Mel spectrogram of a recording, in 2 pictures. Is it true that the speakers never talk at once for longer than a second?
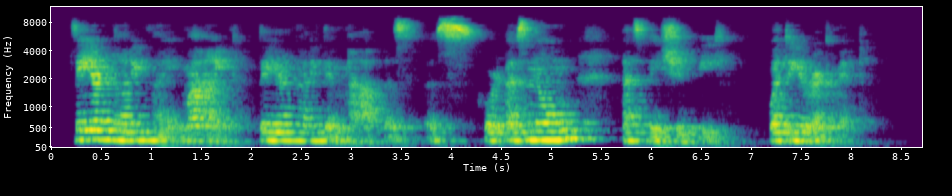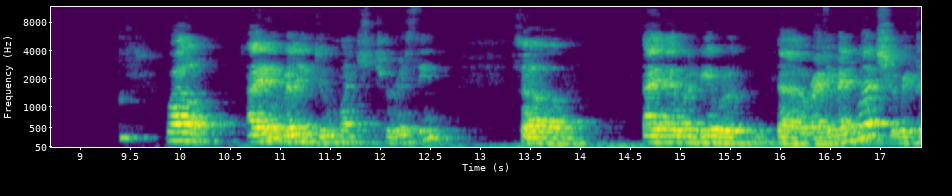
Yes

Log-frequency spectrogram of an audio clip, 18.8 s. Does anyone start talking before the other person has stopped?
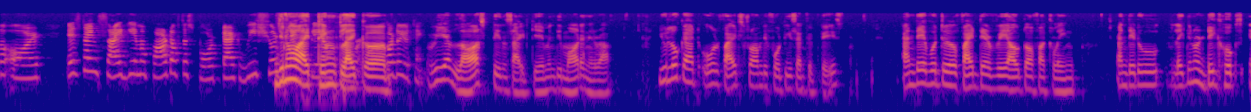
Yes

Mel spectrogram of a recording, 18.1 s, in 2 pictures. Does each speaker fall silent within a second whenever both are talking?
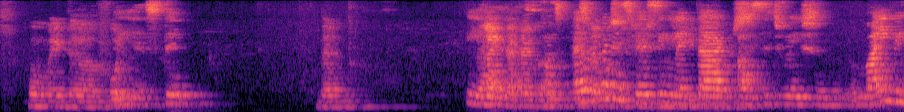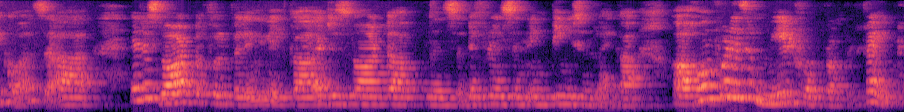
No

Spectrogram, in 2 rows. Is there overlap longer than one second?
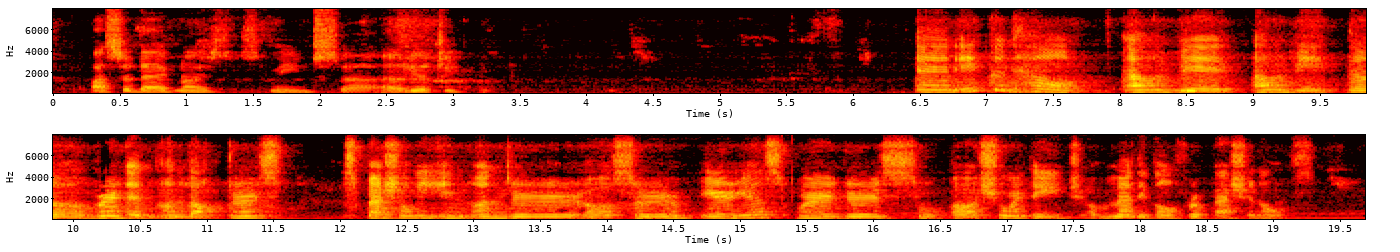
No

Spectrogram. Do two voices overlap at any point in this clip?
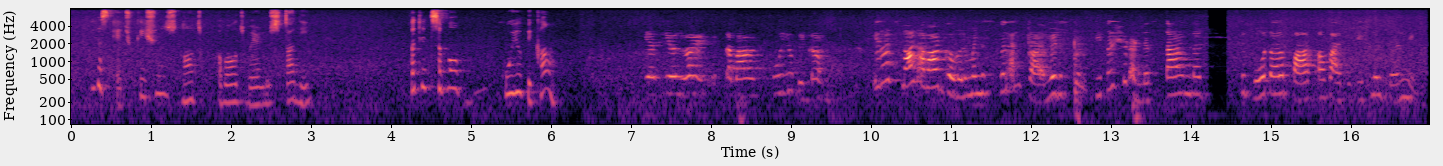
No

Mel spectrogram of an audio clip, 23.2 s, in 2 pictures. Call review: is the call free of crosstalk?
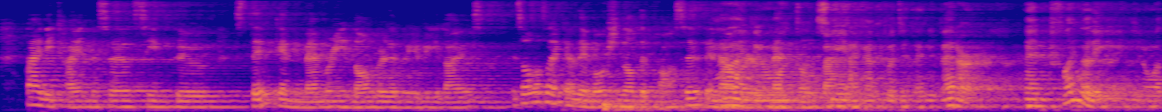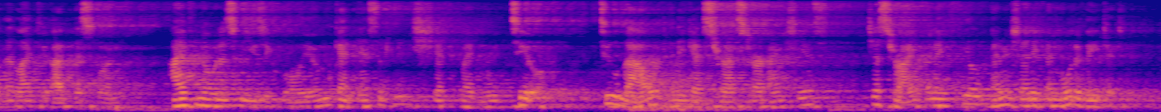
No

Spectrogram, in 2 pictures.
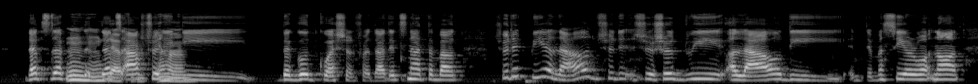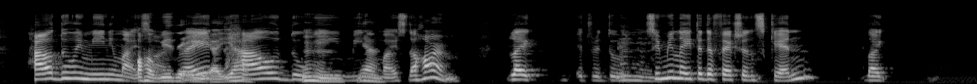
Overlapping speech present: Yes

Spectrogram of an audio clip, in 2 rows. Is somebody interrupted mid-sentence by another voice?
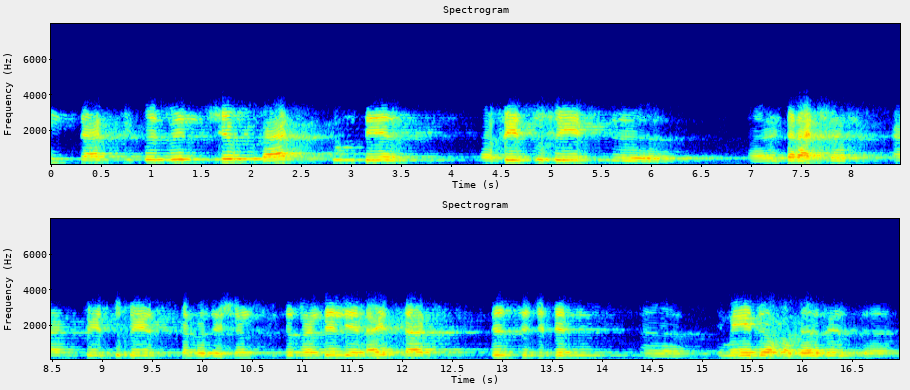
No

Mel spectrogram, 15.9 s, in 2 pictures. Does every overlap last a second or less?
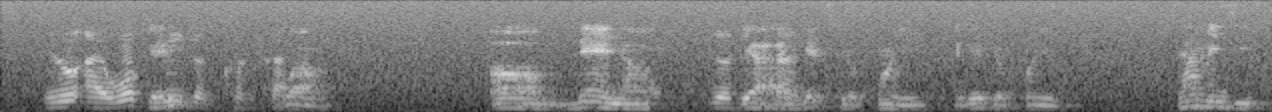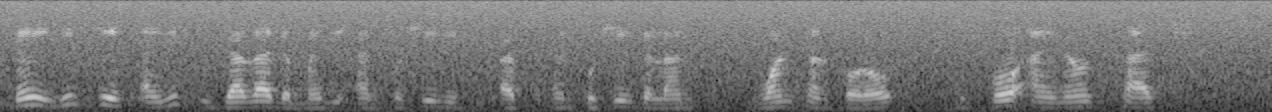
Yes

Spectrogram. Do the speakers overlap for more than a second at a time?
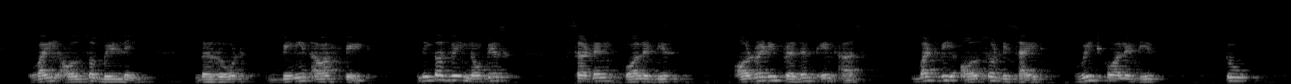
No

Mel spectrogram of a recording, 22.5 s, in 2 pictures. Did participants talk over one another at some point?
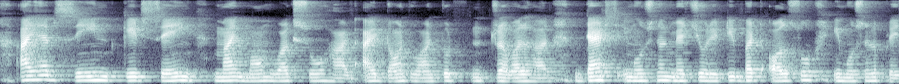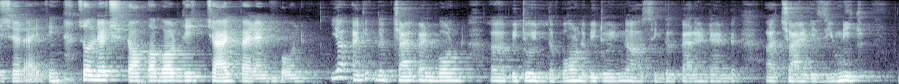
No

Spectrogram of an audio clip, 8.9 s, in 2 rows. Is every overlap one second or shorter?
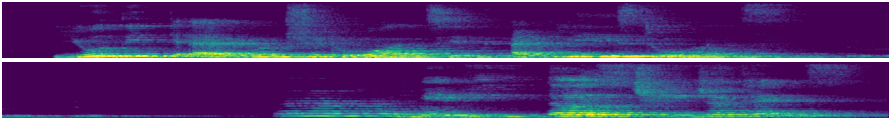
Yes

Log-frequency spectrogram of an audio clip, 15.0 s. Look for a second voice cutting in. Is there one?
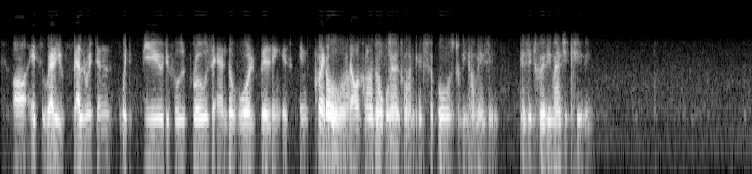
Yes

